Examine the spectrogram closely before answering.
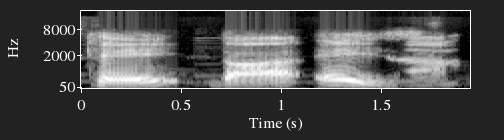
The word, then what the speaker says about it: Kay Da Ace: even want to go there like it's just k da a's okay some people just call me that ace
